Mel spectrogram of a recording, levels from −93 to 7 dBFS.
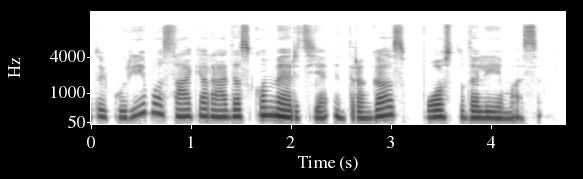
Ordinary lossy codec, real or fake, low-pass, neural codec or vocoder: AAC, 96 kbps; real; 10.8 kHz; none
